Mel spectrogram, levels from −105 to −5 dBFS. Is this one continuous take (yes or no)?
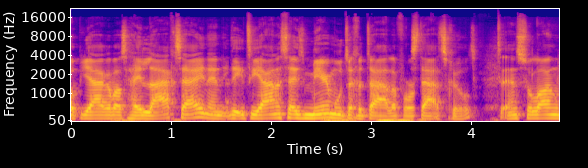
no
